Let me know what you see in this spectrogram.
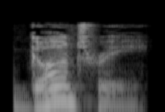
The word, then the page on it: gauntry: British English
